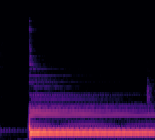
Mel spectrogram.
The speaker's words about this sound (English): I will use this tongue drum, and it will sound like this.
